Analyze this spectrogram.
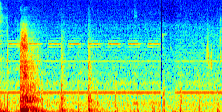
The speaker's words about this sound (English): I don't know if you guys could hear the beeping in the recording, but my neighbor's car's alarm went off, and it was quite disconcerting. I had to check it out.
